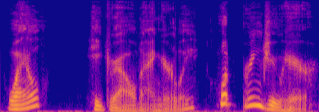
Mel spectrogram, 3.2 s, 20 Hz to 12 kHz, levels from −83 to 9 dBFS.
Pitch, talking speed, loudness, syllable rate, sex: 130 Hz, 150 wpm, -19 LUFS, 4.8 syllables/s, male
